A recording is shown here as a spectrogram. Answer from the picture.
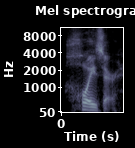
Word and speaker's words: Heuser: Heuser, is that right?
